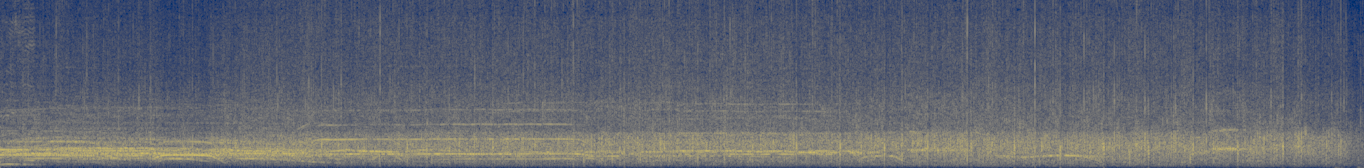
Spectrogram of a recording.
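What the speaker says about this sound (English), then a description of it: "I need all of you to dig deep, to give a loud applause" Audience at a Whitworth University diversity monologues event breaks into loud, sustained applause with cheering and scattered whoops, a dense wall of clapping that holds steady throughout.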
